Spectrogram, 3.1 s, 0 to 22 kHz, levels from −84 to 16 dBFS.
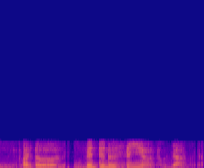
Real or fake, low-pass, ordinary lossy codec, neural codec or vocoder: fake; 3.6 kHz; Opus, 24 kbps; codec, 32 kHz, 1.9 kbps, SNAC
